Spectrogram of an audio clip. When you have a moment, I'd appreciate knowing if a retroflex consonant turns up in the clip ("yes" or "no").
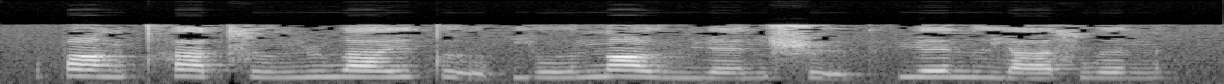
yes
